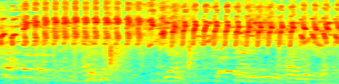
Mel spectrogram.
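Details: Lovebird in a simulated singing contest delivering ngekek, a long nonstop chatter: rapid, evenly pulsed high squeaky notes, roughly three per second, running unbroken, with faint low murmur beneath.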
